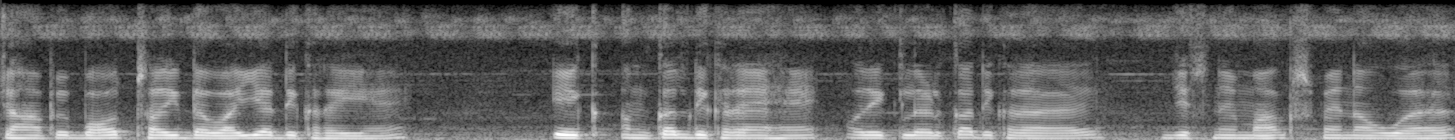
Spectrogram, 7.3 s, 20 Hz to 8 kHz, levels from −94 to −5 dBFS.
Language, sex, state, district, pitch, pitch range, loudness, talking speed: Hindi, male, Chhattisgarh, Bilaspur, 160 Hz, 150-165 Hz, -18 LUFS, 200 wpm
